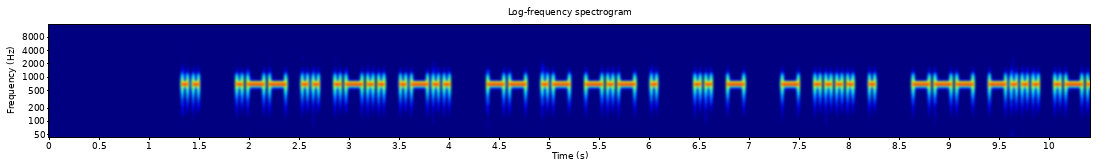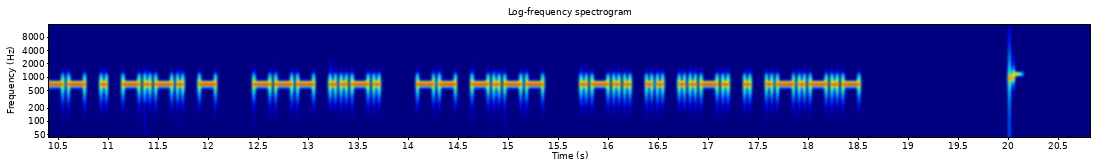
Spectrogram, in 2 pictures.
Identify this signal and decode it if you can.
Morse code, heard as a keyed tone, about 22 wpm, 700 Hz. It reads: I WILL MAKE IT THE OBJECT OF MY LIFE.
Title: Sentences from Top 1000 Words - Review Part 3 - 22wpm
